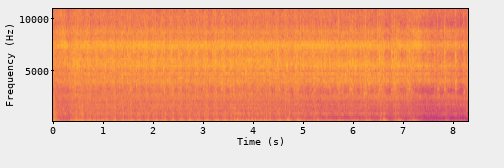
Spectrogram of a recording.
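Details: 1972 Plymouth Valiant, 318 V8 (was slant six), Holley 600 carburettor after rebuild: lumpy, uneven V8 idle with a loose wandering beat; running richer, blamed on the wrong primary metering block gasket.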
